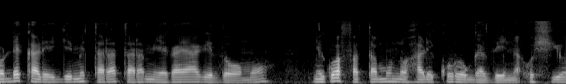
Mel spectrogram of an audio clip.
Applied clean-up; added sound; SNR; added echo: none; none; none; none.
